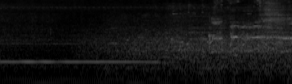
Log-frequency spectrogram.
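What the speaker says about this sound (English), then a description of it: "The cock crows and the sun rises." Rooster crowing at dawn in the medieval video game Mount & Blade II: Bannerlord, a long drawn-out call over a steady ambient game bed, followed by a brighter layered crow near the end.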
